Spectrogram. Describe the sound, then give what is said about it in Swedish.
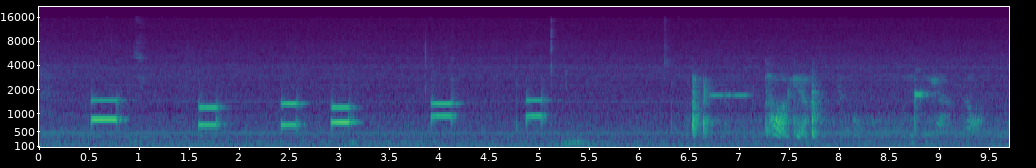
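Six DTMF tones dialled to connect an amateur radio repeater over the internet: short, evenly loud beeps in a quick sequence, followed by brief bleeps and a few seconds of talk. “Om jag då vill göra ett allmänt anrop, men inte bara lokalt här då, så kan jag koppla mig dit då med hjälp av internet här. Då slår jag en DTMF-kod här.”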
